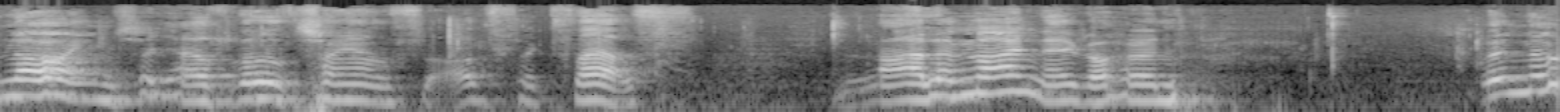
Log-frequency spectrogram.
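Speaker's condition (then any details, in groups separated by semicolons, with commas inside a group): Cerebral palsy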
